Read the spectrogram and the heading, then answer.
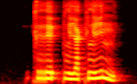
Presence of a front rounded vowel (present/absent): absent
